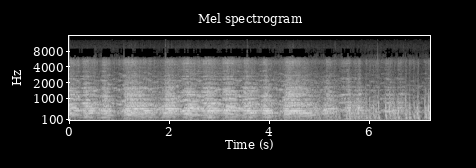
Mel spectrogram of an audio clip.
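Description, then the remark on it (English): Hoofbeats of the horse Silver at a gallop, riding to Diablo mine, a fast steady run of clopping that stays loud, blended with a dense, full background sound throughout, with no talking. “Get off your horse.”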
